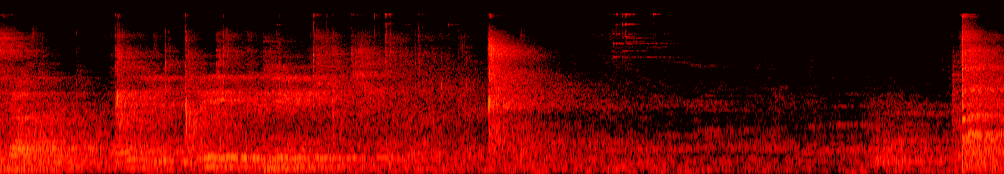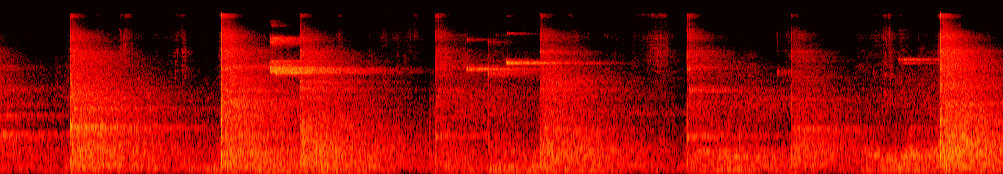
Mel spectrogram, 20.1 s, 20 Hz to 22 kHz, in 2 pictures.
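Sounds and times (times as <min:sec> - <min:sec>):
rackets hitting shuttlecock: 0:09.5 - 0:20.0
shoe squeaks: 0:12.6 - 0:13.8, 0:14.4 - 0:15.8, 0:18.8 - 0:19.4.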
